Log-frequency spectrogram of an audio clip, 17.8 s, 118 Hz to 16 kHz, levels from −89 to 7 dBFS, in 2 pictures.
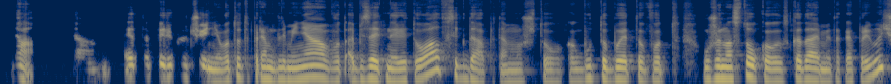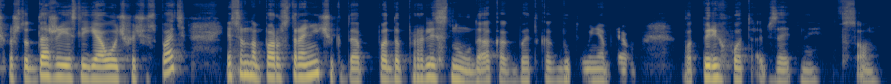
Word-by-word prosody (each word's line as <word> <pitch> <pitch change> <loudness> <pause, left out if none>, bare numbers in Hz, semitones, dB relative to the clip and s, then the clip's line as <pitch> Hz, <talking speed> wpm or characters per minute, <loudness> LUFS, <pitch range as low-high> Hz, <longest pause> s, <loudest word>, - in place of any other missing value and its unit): Да, - - 0 0.4
да, - - -13 0.3
это 180 +1 -2
переключение. 175 -6 +1
Вот 150 +5 -2
это 180 -1 -3
прямо 160 -2 +1
для 155 +1 -1
меня 170 +4 +4
вот 150 -1 -5
обязательный 155 0 +2
ритуал 165 - +3
всегда, 165 - -3
потому 130 +1 -7
что 135 0 -7
как 140 +1 -8
будто 170 +2 0
бы 155 +2 +4
это 150 0 0
вот 145 0 -6 0.2
уже 160 +1 +2
настолько 160 -3 +3
с 145 - -16
годами 150 -3 +2
такая 140 0 -5
привычка, 180 - 0
что 175 -2 -1
даже 185 +4 +4
если 175 0 +2
я 165 -1 +4
очень 170 0 +3
хочу 165 0 -7
спать, 260 +5 -1 0.4
я 195 - 0
всё 215 - -1
равно 195 -4 +2
пару 185 +2 +4
страничек, 190 +2 +1
да, 145 -3 -3 0.2
пода 160 -1 0
пролистну, 170 -4 -2
да, 140 +3 -2
как 135 -3 -8
бы 140 +1 -8
это, 140 - -13
как 145 -2 -10
будто 150 +1 -9
у 140 - -11
меня 145 0 -5
прям 135 - -8 0.7
переход 170 -3 +3
обязательный 135 -1 -10 0.2
в - - -18
сон. 130 +1 -10
155 Hz, 180 wpm, -24 LUFS, 145-175 Hz, 0.7 s, меня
